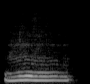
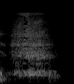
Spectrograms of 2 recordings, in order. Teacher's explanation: begin to make the V sound, v, and then as you continue to make it, stop using your vocal cords, but don't change your mouth position. You'll find that you are now making the sound for F.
